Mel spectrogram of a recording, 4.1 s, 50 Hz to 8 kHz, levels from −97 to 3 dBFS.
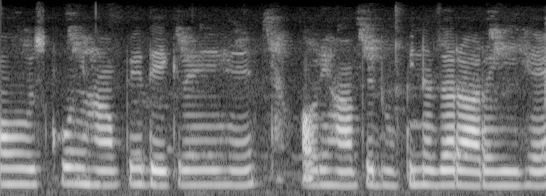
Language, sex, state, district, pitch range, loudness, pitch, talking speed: Hindi, male, Punjab, Fazilka, 215-230 Hz, -18 LUFS, 220 Hz, 250 wpm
